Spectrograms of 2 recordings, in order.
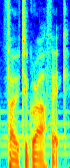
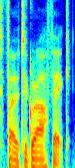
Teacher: photographic, with the stress bouncing on the third syllable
